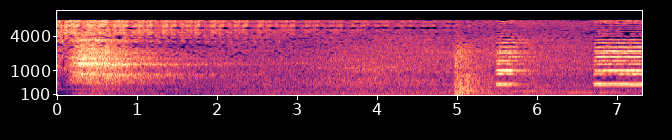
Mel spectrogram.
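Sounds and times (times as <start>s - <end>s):
busy city traffic rumbling: 0.3s - 7.3s
car horns honking: 5.4s - 7.3s.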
